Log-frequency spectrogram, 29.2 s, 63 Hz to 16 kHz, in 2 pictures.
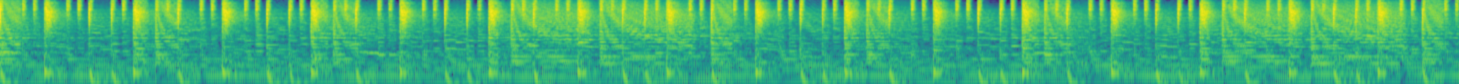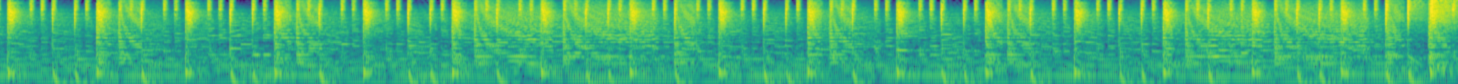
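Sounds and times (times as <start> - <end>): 
synthwave character select music: 0.0 - 29.1.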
